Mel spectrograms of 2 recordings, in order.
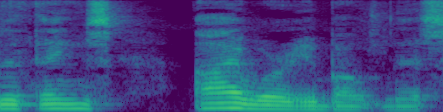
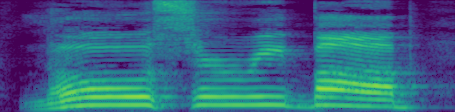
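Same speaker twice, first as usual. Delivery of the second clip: mock folksy; 7 semitones higher, 7 dB louder, much slower than usual.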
